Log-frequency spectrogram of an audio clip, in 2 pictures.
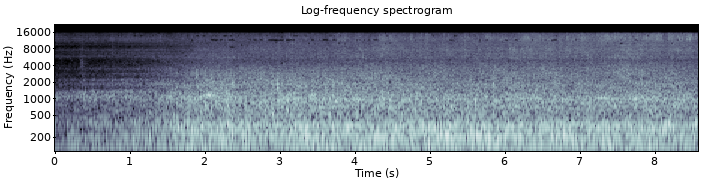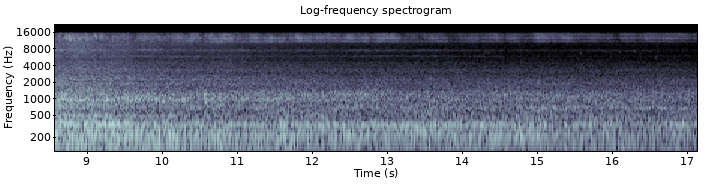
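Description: ICE 3 (class 403) electric high-speed train passing at speed. A steady rushing noise swells quickly about two seconds in, holds for several seconds, then slowly fades as the train runs away.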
